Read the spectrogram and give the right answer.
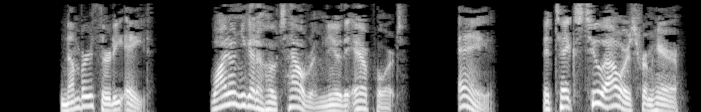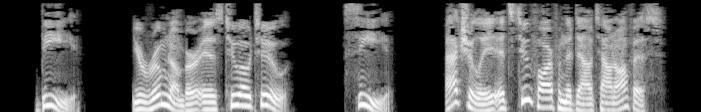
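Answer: C: Actually, it's too far from the downtown office.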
